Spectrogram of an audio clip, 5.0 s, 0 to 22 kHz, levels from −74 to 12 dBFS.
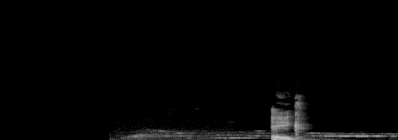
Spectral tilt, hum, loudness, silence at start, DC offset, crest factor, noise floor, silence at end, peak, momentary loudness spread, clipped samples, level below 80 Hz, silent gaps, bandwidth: -5.5 dB/octave; none; -18 LUFS; 1.65 s; under 0.1%; 22 dB; -46 dBFS; 0.05 s; -2 dBFS; 28 LU; under 0.1%; -66 dBFS; none; 7.6 kHz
